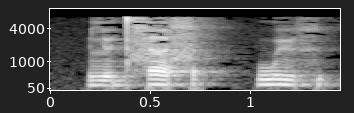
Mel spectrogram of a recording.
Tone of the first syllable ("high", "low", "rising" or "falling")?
low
